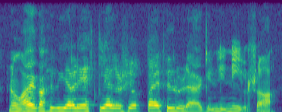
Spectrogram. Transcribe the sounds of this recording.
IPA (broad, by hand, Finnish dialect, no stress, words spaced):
ne o ɑikɑ hyʋiæ lehtiæ jos jotːɑi fylːæːkin ni niːl sɑː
